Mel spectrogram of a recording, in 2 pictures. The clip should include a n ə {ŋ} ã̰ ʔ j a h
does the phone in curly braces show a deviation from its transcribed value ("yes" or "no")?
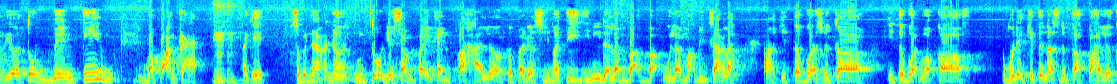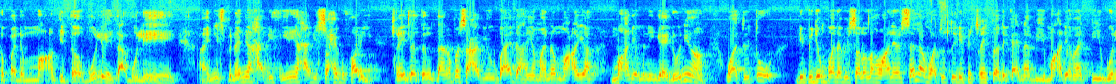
yes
